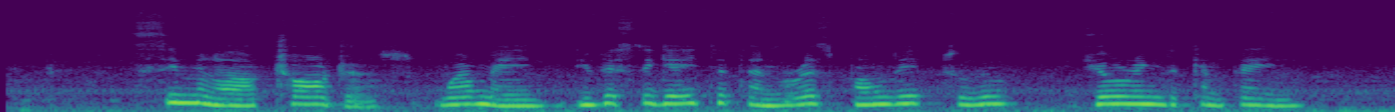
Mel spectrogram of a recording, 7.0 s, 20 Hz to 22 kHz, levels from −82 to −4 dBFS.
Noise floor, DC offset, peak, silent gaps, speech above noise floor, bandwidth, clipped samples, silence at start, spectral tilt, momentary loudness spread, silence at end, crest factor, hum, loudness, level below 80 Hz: -47 dBFS; under 0.1%; -14 dBFS; none; 21 dB; 5 kHz; under 0.1%; 0.1 s; -9.5 dB/octave; 10 LU; 0 s; 14 dB; none; -28 LUFS; -48 dBFS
